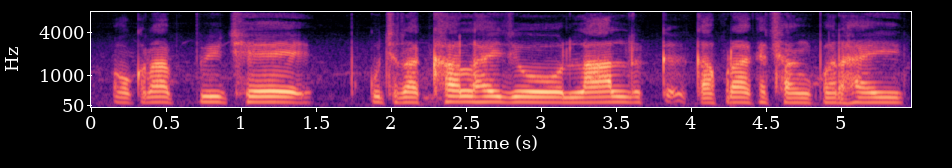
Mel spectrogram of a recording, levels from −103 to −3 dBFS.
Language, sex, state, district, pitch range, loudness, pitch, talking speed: Bajjika, male, Bihar, Vaishali, 155-170 Hz, -19 LUFS, 160 Hz, 120 wpm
